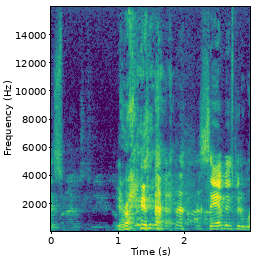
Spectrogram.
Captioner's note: laughs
